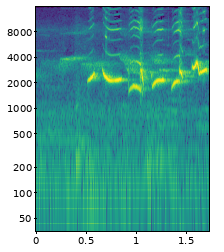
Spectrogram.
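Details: Oriental magpie-robin (kacer) song used as a master recording for training pet birds: a loud burst of six rich whistled phrases, sliding and warbling, with quick rising and falling notes in rapid sequence.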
